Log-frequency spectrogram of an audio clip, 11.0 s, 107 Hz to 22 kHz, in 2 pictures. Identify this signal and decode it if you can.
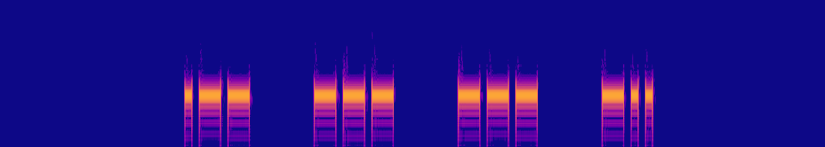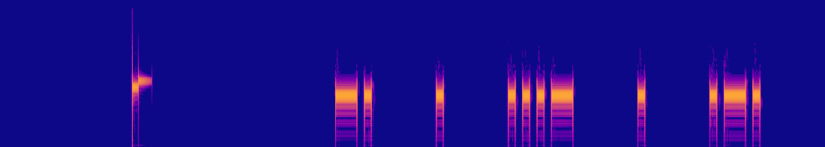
Morse code, heard as a keyed tone, about 25 wpm, spaced as for 14 wpm, 700 Hz. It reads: WOOD NEVER
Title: 3x Character Spacing - Top 500 Words - 25wpm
